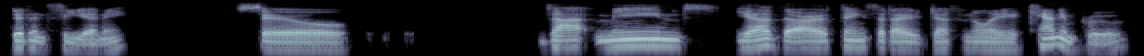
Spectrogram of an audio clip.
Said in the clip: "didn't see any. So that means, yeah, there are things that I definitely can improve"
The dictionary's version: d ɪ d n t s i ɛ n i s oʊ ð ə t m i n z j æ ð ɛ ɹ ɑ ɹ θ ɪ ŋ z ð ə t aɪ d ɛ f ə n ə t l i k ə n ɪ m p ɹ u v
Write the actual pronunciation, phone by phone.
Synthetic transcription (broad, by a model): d ɪ d n t s i ɛ n i s oʊ ð ə t m i n z j æ ð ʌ ɹ ɹ θ ɪ ŋ z ð ə t aɪ d ɛ f ə n ə t l i k ə n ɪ m p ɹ u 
